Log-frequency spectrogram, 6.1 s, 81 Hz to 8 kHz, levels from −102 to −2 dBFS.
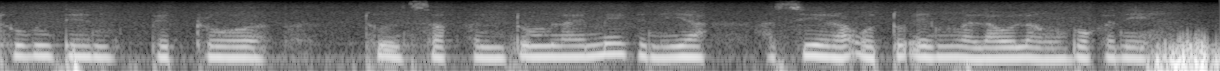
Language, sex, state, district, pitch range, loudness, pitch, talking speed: Mizo, female, Mizoram, Aizawl, 190-205 Hz, -22 LUFS, 200 Hz, 205 wpm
